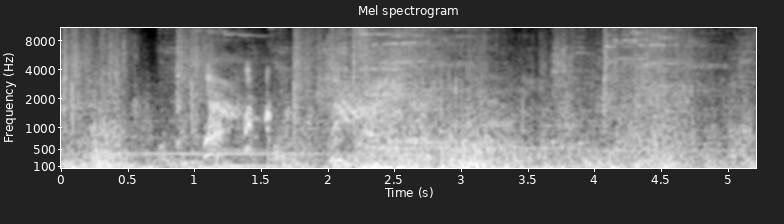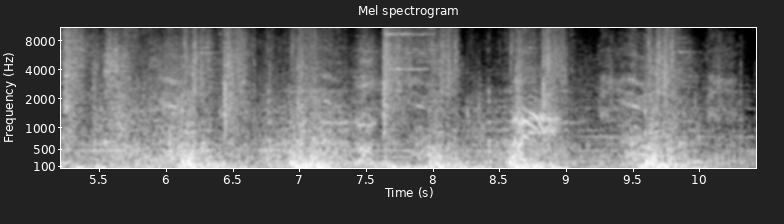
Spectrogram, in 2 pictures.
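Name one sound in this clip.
Game spell effects whoosh and crackle during a fight.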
